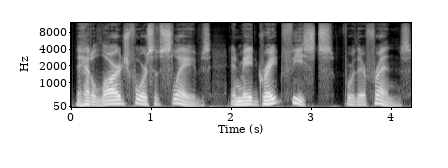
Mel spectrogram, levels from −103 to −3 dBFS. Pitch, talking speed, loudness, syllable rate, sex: 125 Hz, 195 wpm, -17 LUFS, 4.5 syllables/s, male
